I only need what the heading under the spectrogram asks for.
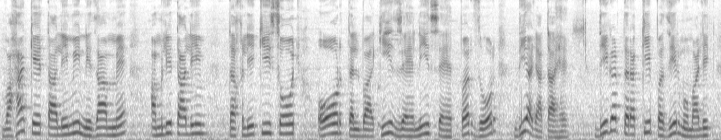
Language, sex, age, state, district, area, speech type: Urdu, male, 30-45, Delhi, East Delhi, urban, spontaneous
